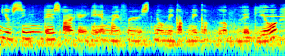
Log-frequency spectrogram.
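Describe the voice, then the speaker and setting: At a fairly slow pace, a woman speaks in a dry sound with no echo over noticeable background noise. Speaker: beauty vlogger. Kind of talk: makeup tutorial, casual vlog chat. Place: car. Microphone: phone near.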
